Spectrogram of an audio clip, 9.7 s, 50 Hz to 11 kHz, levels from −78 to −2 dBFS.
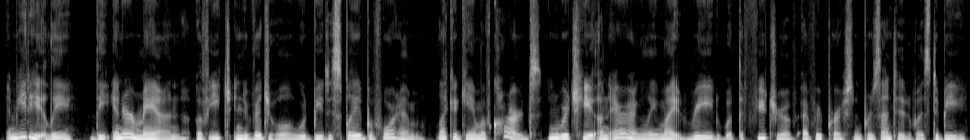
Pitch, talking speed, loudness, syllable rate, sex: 210 Hz, 205 wpm, -16 LUFS, 5.8 syllables/s, female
